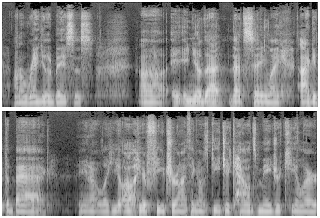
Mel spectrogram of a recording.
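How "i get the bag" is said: usual speaking voice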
